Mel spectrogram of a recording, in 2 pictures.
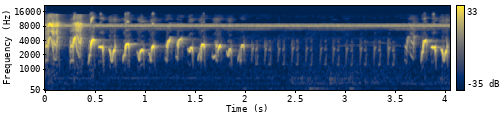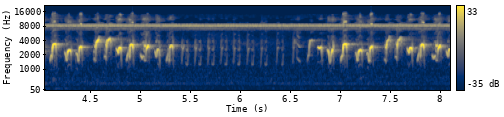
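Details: Three rapid phrases from a decoy bulbul singing at wild birds. Each is a string of bright, descending, slurred chirps at about four per second, separated by short pauses, over a steady high-pitched whine.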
